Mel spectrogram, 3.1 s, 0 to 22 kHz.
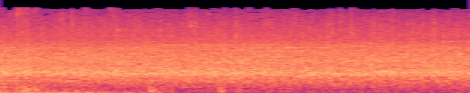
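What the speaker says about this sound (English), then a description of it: "the crowd's on the edge of their seats" Crowd cheering and applause in the WWE 2K19 wrestling game during a Rob Van Dam versus Tommy Dreamer Impact Wrestling match, a steady dense roar of cheering that holds at one level throughout.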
